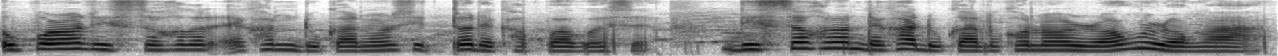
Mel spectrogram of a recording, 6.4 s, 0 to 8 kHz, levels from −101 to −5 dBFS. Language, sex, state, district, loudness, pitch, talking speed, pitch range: Assamese, female, Assam, Sonitpur, -17 LUFS, 230 Hz, 120 wpm, 205-245 Hz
